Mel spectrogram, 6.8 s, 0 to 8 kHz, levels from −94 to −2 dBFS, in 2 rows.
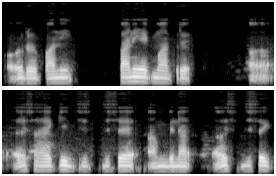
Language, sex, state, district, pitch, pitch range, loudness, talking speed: Hindi, male, Uttarakhand, Uttarkashi, 105 Hz, 100-110 Hz, -18 LUFS, 140 wpm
